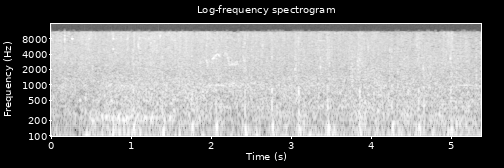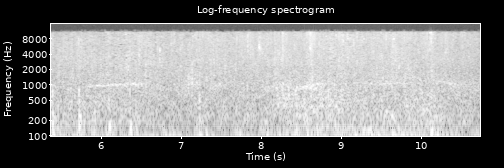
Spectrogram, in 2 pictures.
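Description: Steady rain falls in a fantasy game world, a dense even hiss of drops on surfaces heard alone at moderate volume throughout.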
